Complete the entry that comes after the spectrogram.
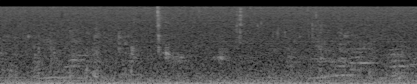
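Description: Someone chews a forkful of homemade buffalo mac and cheese mixed with broccoli, with soft, quiet, close-up mouth sounds under steady background noise.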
